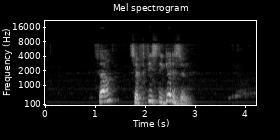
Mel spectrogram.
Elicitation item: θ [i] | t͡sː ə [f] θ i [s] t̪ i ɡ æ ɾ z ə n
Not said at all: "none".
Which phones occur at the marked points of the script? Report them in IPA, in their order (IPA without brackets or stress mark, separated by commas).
æ, f, s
